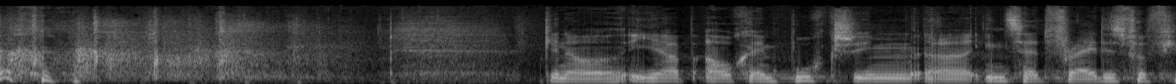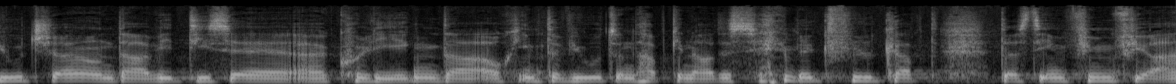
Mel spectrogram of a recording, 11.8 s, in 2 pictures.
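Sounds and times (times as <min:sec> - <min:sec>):
laughter: 0:00.0 - 0:01.3
audience applause: 0:00.0 - 0:01.8
speech: 0:00.2 - 0:00.4, 0:02.8 - 0:11.7.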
